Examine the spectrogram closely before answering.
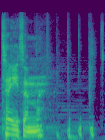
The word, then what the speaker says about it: Tatum: Yeah, their name, Tatum. Like Potatum.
